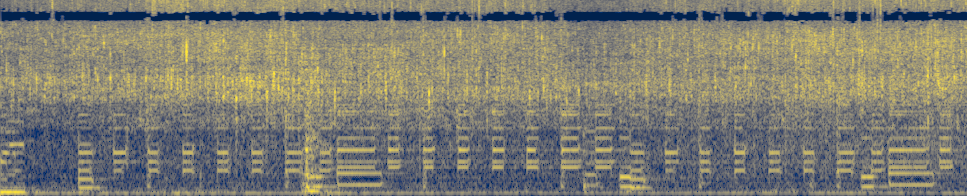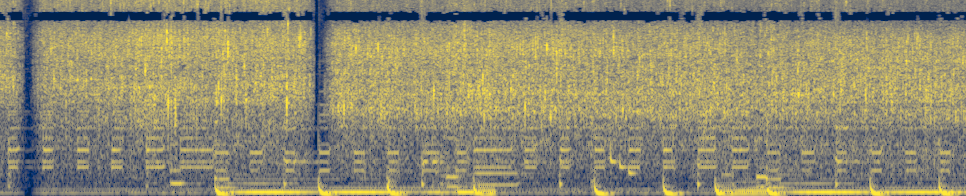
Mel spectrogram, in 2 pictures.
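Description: Whiting fillets frying in a skillet of hot oil: a steady, crackling sizzle that breaks off for an instant about halfway. A low tune plays underneath.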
